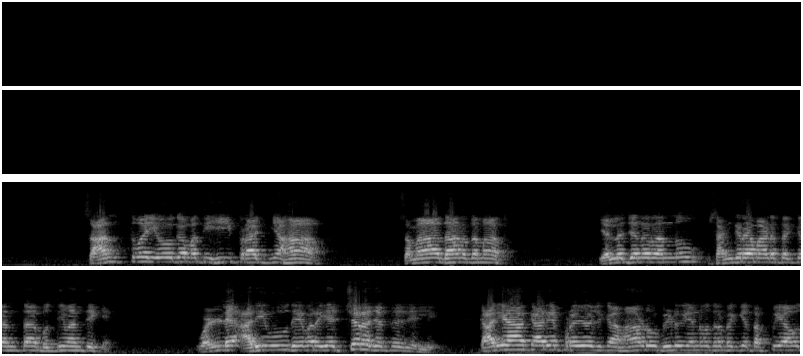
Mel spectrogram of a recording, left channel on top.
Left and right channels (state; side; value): silent; left; 60 dB below the other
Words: ಸಾಂತ್ವಯೋಗ ಮತಿ ಪ್ರಾಜ್ಞ, ಸಮಾಧಾನದ ಮಾತು, ಎಲ್ಲ ಜನರನ್ನು ಸಂಗ್ರಹ ಮಾಡತಕ್ಕಂಥ ಬುದ್ಧಿವಂತಿಕೆ, ಒಳ್ಳೆ ಅರಿವು, ದೇವರ ಎಚ್ಚರ ಜೊತೆಯಲ್ಲಿ ಕಾರ್ಯಕಾರ್ಯ ಪ್ರಯೋಜಕ, ಮಾಡು ಬಿಡು ಎನ್ನುವುದರ ಬಗ್ಗೆ, ತಪ್ಪು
